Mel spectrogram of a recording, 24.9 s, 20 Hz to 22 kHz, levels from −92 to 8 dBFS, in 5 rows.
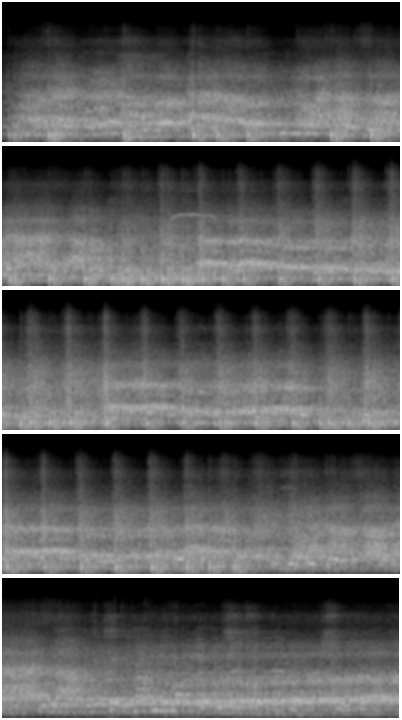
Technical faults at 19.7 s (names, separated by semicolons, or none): none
